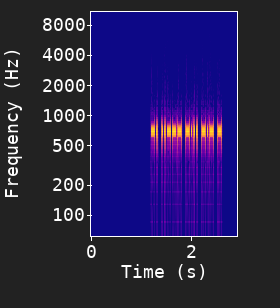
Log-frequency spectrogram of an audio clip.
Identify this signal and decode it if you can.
Morse code, heard as a keyed tone, about 46 wpm, 700 Hz. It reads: N2BKT
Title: USA Call Signs - 5 Characters - 4x Character Spacing - 45wpm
